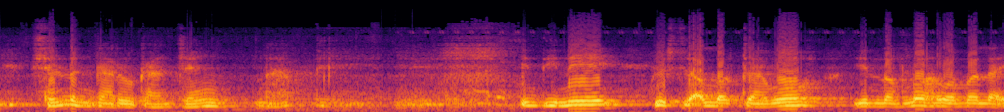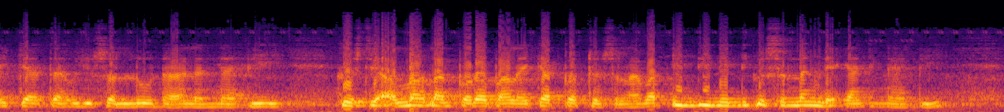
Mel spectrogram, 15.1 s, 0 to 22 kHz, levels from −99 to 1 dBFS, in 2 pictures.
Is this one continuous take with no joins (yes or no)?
no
